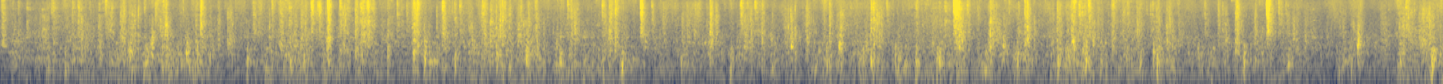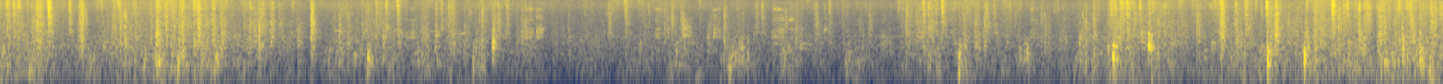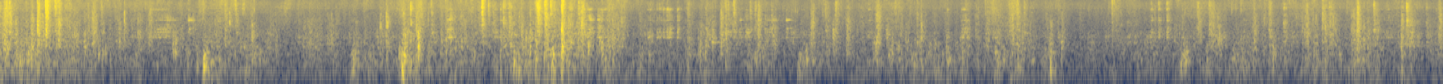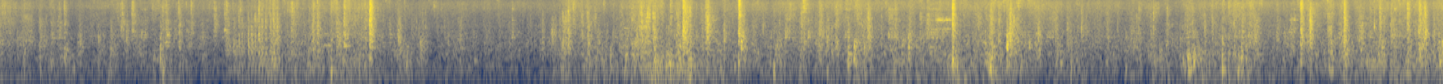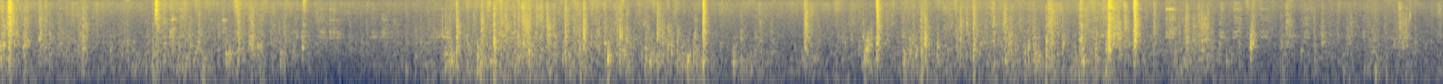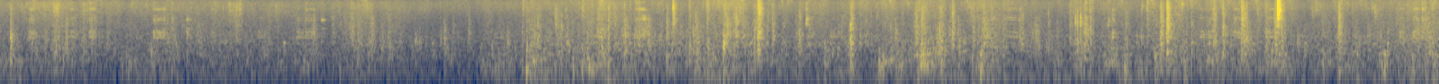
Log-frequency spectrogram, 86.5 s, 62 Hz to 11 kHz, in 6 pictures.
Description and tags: windy tent
Microphone inside an old fabric tent with wooden tent pegs. Vibrations under the desert wind.
Palmyre, Syria, 2007.
Recorded with stereo XY Audiotechnica AT822 microphone
Recorded on Tascam DAP1
gusts, inside, tent, wind, windy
